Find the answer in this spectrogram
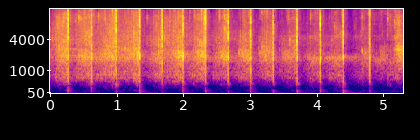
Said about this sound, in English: So one more time, let's give a round of applause.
